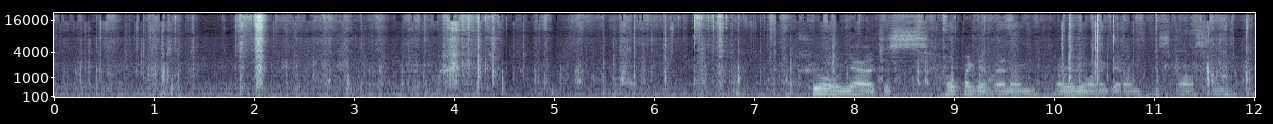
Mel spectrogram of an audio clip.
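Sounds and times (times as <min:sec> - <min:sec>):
cardboard packaging tearing and crinkling: 0:00.0 - 0:12.0
packaging clicks and snaps: 0:03.8 - 0:12.0.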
